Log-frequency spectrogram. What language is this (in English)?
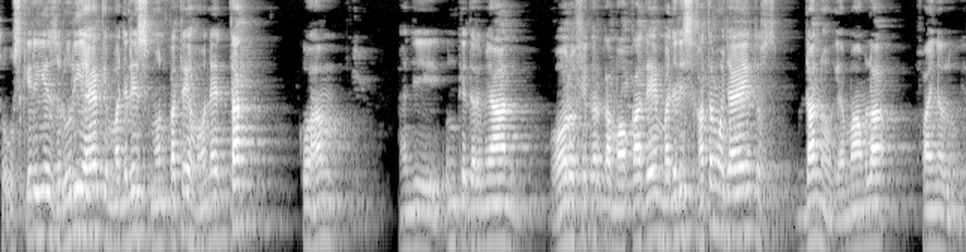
Urdu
